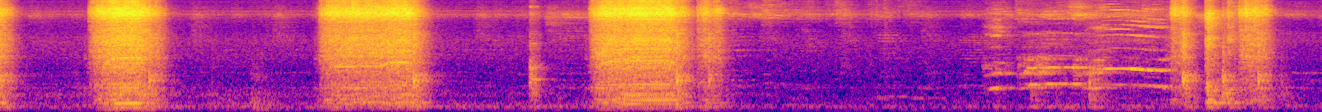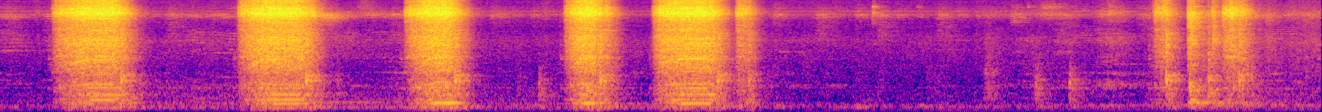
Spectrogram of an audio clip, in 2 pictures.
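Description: A sewing machine runs in short, loud bursts and stops in between.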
